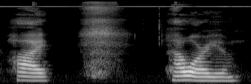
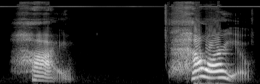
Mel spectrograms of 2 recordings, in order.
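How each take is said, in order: First: It is said in a flat, bored tone. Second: It is said in an angry, irritated tone. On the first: The person feels low or uninterested. "melancholy or kind of bored, their tone becomes a lot flatter" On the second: The person is annoyed with you. "they're kind of angry at you"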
